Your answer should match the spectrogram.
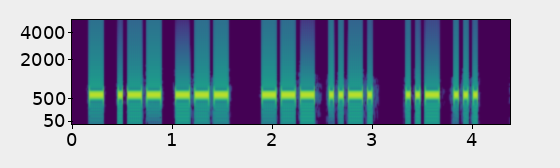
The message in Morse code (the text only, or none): TWO OF US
